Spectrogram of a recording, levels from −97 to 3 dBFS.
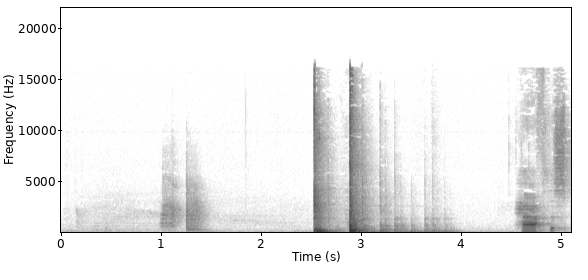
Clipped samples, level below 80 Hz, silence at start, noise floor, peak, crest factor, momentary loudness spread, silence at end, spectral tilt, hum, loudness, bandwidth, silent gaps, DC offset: under 0.1%; -44 dBFS; 1 s; -69 dBFS; -4 dBFS; 30 dB; 25 LU; 0.05 s; -4 dB/octave; none; -30 LUFS; 16.5 kHz; none; under 0.1%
